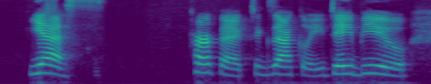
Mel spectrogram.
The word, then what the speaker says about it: debut: Debut. Yes. Perfect. Exactly. Debut. So we don't pronounce the T, so just debut.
